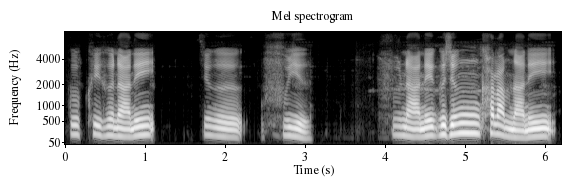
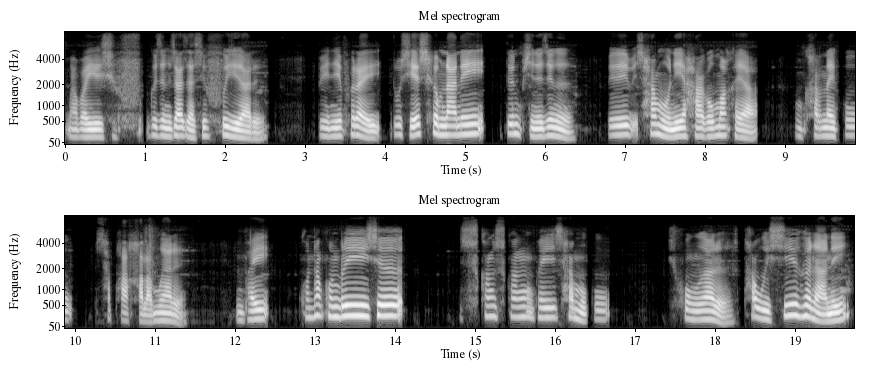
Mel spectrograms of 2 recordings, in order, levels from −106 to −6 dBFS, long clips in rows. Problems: low volume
